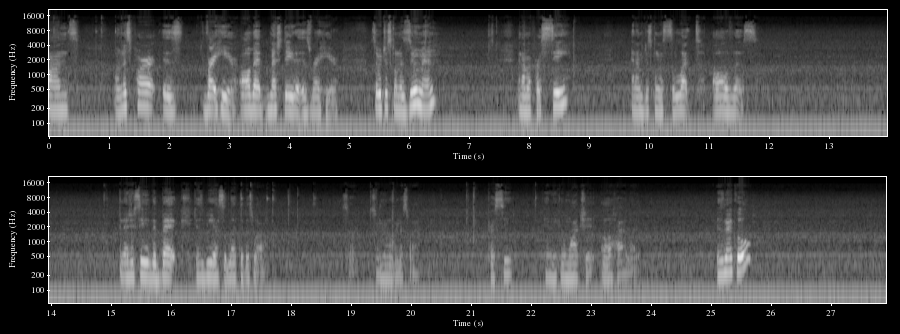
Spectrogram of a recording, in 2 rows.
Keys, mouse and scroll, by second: 0.2 right click, 0.6 right click, 1.0 right click, 1.4 right click, 4.6-6.6 scroll up 4, 6.6 shift+middle click, 8.7 c, 17.9 right click, 18.2 middle click, 21.1 c.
